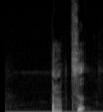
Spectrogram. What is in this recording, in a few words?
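ninety, Tlacochahuaya Zapotec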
